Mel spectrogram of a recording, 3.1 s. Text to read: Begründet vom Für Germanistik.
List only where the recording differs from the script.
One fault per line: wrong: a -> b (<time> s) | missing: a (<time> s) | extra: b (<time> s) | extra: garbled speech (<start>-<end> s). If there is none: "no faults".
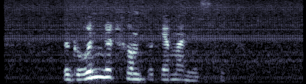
no faults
